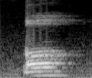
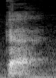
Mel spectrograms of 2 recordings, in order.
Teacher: Jadi bedanya qo dengan K. Qo agak ke dalam ka sedikit ke depan.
